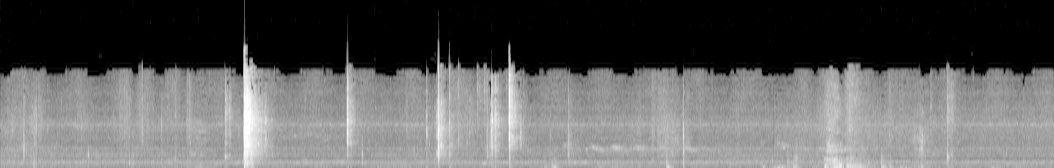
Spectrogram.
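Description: A single sharp shot from an air gun about three seconds in, followed by a few lighter clicks and knocks, and a cluster of muffled knocks near the end.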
